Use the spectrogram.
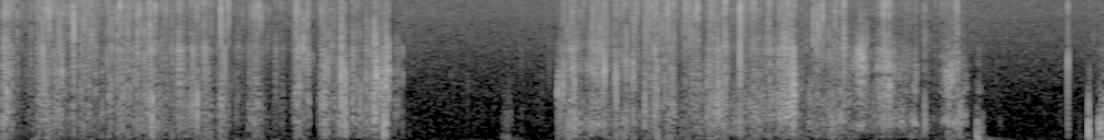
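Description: A thin stainless steel ear pick scratches inside the ear canal of a cream silicone dummy-ear microphone while the ear is held steady by hand. Dense, close scraping and rustling bursts fill the sound, broken by a short quiet pause midway. A few sharp clicks come near the end.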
